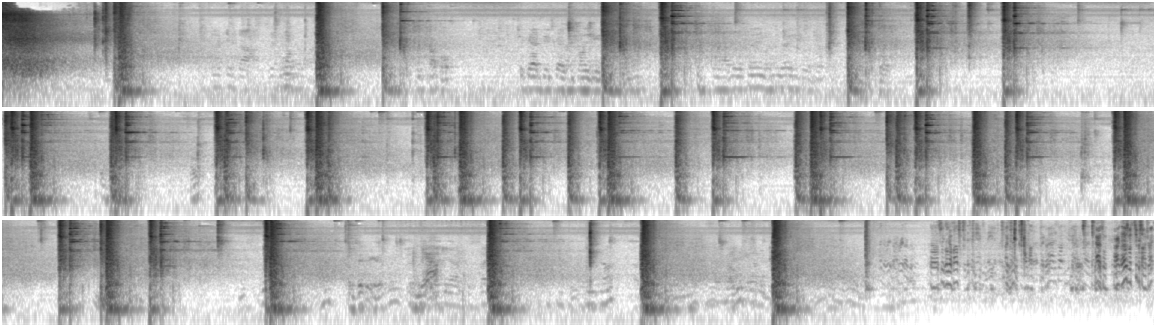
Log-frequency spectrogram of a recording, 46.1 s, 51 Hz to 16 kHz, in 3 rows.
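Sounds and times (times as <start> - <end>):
suppressed gun firing single shots: 0.0 - 2.6, 4.1 - 5.5, 8.0 - 9.2, 11.1 - 12.6, 15.4 - 17.2, 18.2 - 20.3, 20.9 - 25.2, 25.9 - 29.2, 30.2 - 33.1, 34.2 - 35.0, 37.2 - 37.9, 39.2 - 40.2, 41.0 - 42.0.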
